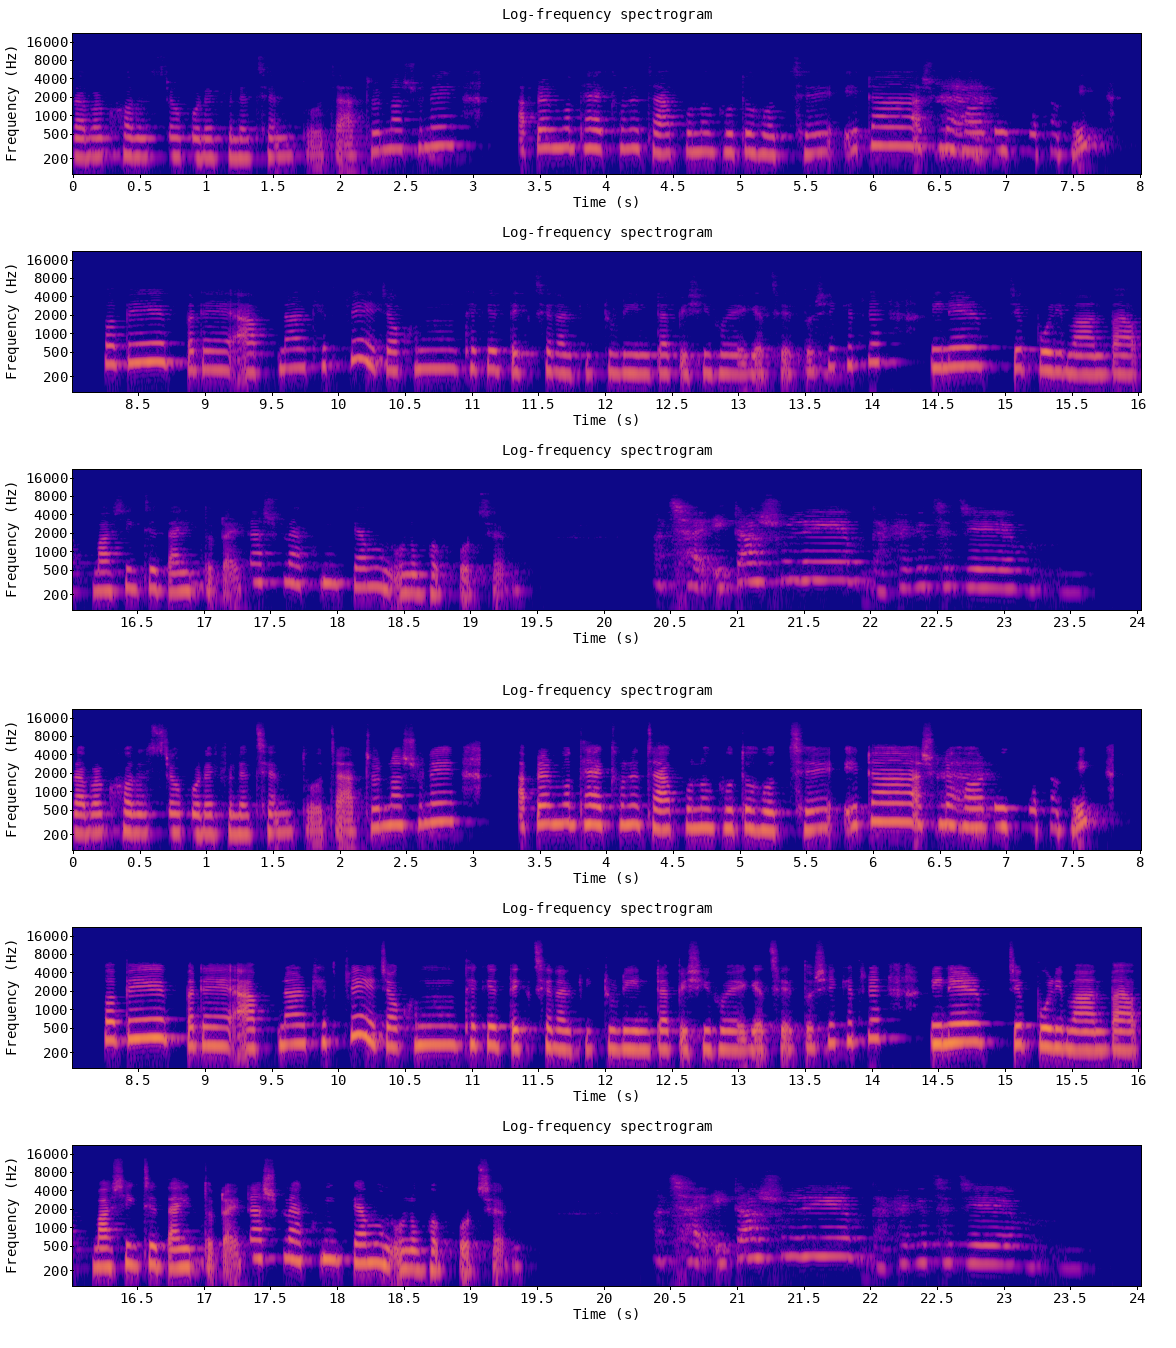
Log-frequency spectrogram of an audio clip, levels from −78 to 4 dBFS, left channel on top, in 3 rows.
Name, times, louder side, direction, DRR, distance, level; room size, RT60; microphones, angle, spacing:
voice 1, 0.0-3.1 3.3-7.0 7.3-7.6 8.2-19.3, right 7 dB, 85° right, 0.4 m, -32 dB
voice 2, 2.5-2.9 6.5-7.0 13.5-13.8 16.9-17.2 19.7-20.0 20.4-23.6, right 1 dB, ahead, 3.1 m, -43 dB
12.5 x 5.1 x 2.9 m
head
